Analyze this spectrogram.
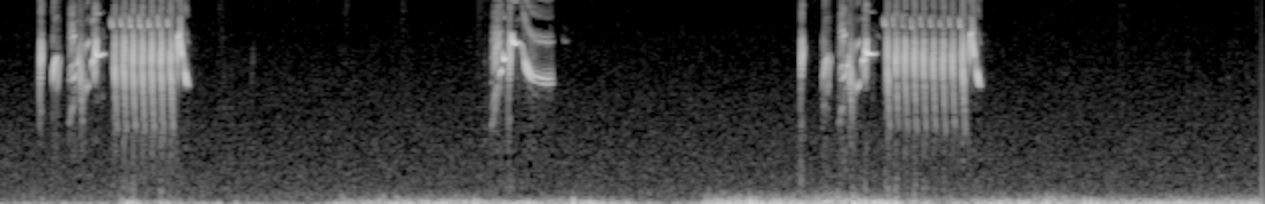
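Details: European goldfinch song used to attract birds for capture. Three phrases each open with quick twitters, then break into a dry, buzzy rattling trill, with a steady low rumble in the background.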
